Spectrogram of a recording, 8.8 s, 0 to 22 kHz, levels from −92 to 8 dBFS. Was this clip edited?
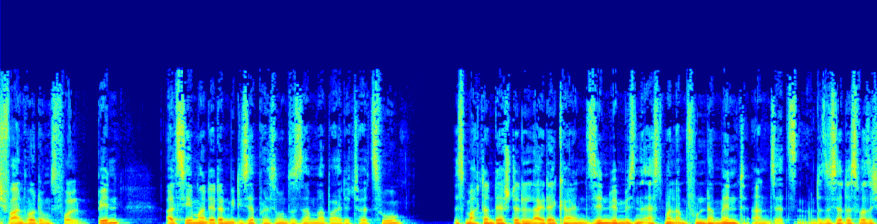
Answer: no; 0 cuts

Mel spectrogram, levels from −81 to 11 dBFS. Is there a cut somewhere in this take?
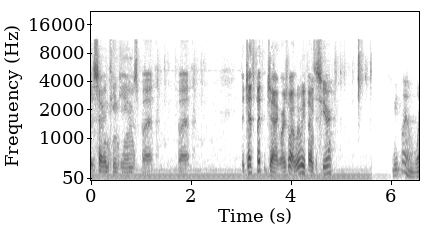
yes; 2 cuts; at 1.7 s, 4.4 s

